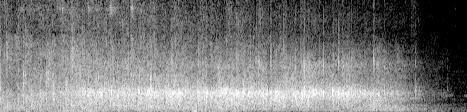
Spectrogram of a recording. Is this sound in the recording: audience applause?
yes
